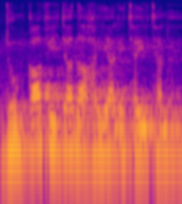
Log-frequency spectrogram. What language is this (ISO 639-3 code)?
gbm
